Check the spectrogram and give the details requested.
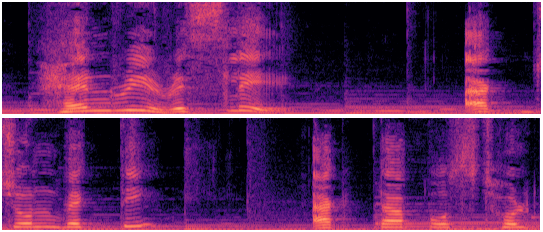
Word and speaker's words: Wriothesley: আমরা উচ্চারণ করব WRI, মানে ও এর উচ্চারণ নেই, টি এর উচ্চারণ নেই, এইচ এর উচ্চারণ নেই, ই এর উচ্চারণ নেই। তো এটার উচ্চারণটা হচ্ছে রিসলি, WRISLEY, রিসলি।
